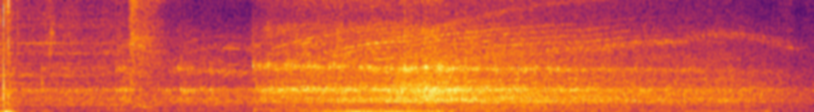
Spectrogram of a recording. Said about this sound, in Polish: O, mój autobus jedzie.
